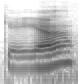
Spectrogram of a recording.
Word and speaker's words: Gaea: and begin with your first name last name spell it out along with your title okay my name is Gaia g-a-e-a-p-o-w-e-l-l and I'm a Consulting executive director Gaya thank you so much for joining me today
